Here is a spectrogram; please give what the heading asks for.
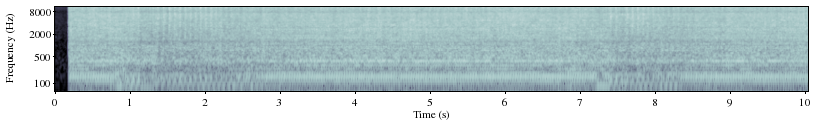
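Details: Old snow blower's small single-cylinder engine run after an oil change and lubricant spray to free a suspected sticking valve; old oil had been very bad and low: buzzes fast but unevenly, stumbling near seven seconds; rough running.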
